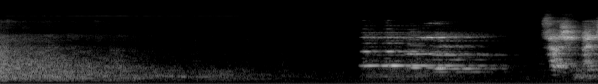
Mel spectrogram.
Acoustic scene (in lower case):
elevator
